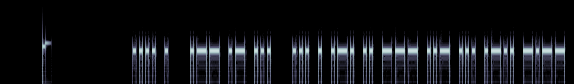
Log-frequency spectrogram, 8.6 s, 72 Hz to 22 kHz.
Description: Morse code, heard as a keyed tone, about 25 wpm, 700 Hz. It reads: HE WAS SERIOUSLY
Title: Sentences from Top 1200 Words 25wpm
